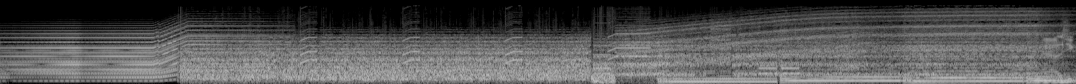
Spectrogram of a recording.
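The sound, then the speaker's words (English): Mode 7 racing video game audio with Captain Falcon's hover car: a synthesized hover-car engine whines up sharply in pitch, then holds a loud, buzzing drone that climbs again midway while a stepping bass melody plays underneath. “Mode seven is where it was at, and as a result, you got uh, a game that sounded a lot like this.”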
